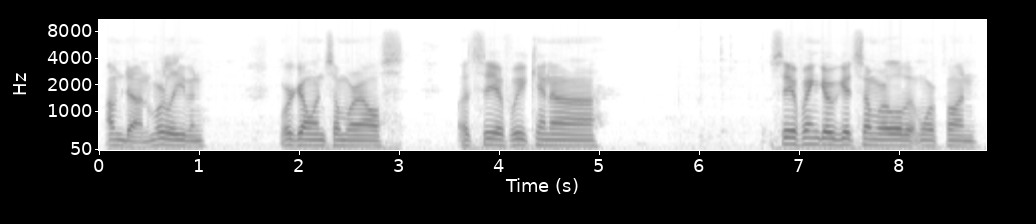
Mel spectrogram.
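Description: Fixing tech trouble mid-stream, this man talks to chat in a frustrated, think-aloud way during a casual livestream. His mid-range voice is smooth with a steady tone and moderate pace, pausing often, and the sound is lo-fi.

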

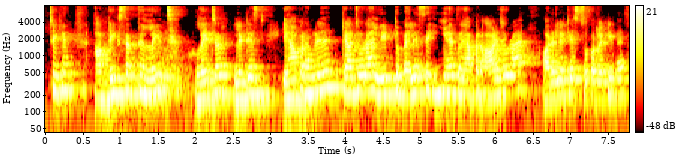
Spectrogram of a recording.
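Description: A man's voice: high-pitched, a little fast, few pauses, a little hiss or hum. A male English grammar teacher giving a classroom lecture, explaining step by step, repeating points and answering his own questions. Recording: echoey room.

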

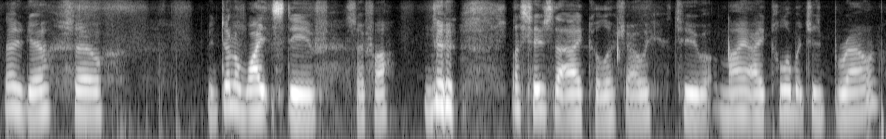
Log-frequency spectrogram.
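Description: Slow and mellow, with a steady tone and medium pitch, a woman gives casual commentary while gaming. The gaming video creator chats with her viewers, giggles often, and talks through each step out loud.

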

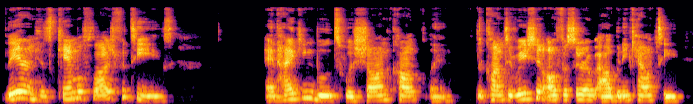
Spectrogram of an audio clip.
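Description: A woman teacher reads a novel aloud to her students. Her voice is fairly low and steady, with a few small slips and restarts. The delivery is plain classroom reading. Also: moderate pace.

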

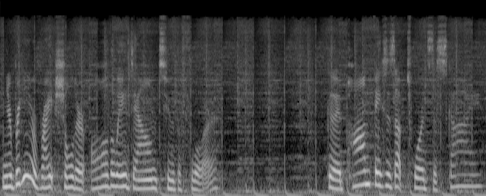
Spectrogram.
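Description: Woman trainer, thirties, mid-pitched, encouraging yoga cues over faint music. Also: expressive, measured pace, warm tone. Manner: encouraging, upbeat cueing. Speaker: fitness trainer. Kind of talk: guided yoga instruction. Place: large indoor home gym studio.

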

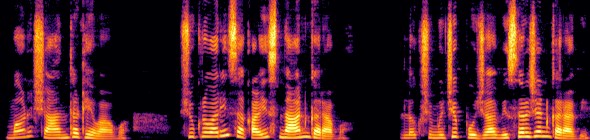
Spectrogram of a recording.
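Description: A woman's voice: a little high, warm tone, dry recording, lightly acted. A woman voicing a wise, patient old woman in a folk tale, speaking earnestly and giving careful instructions.

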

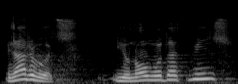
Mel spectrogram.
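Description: A man's voice: high-pitched, moderate pace, mellow, long reverb tail. A man teaching a group, asking pointed questions and demonstrating with his own body. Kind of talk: interactive lecture to a group.

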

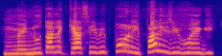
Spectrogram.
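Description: An actress playing a scheming, bossy elder sister-in-law who talks down to the newcomer in a taunting way. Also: female voice, extremely high pitch, brisk, pushed and bright, no room sound, full character voice. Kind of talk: village family drama acting.

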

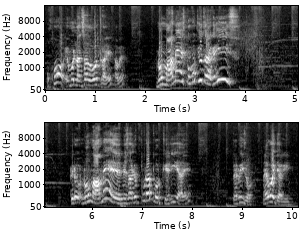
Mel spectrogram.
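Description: A man giving excitable gameplay commentary as a gaming channel host, shouting and swearing at the game as he plays. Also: very high-pitched. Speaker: gaming YouTuber.

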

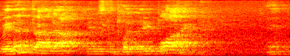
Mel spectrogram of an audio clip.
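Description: A man with a medium-pitched voice, speaking at a moderate pace, shares his personal testimony as a father. He is plainspoken and earnest, sometimes overcome with strong emotion, and he quotes other people in lively voices. The recording sounds echoey and distant, with soft music playing underneath and a noisy background.

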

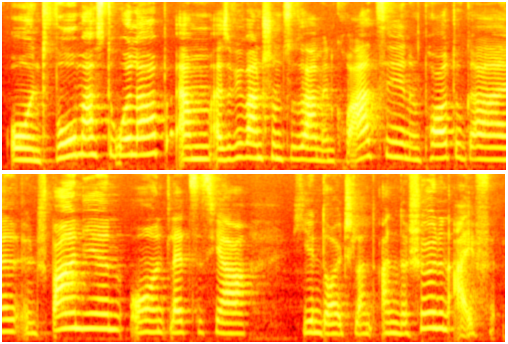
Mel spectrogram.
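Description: A young Ukrainian fitness vlogger, her voice a little high and fairly bright, sits on a sofa in a bright living room answering viewer questions. The chat is casual and friendly, full of fillers, recorded on a lapel mic.

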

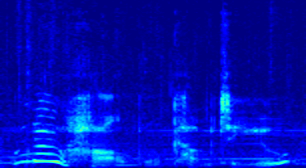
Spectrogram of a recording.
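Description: A man voicing a cunning, greedy old witch in a shrill, wheedling tone for a storybook reading in a horror game. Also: huge pitch swings, takes it slowly, over music, heavily acted. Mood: coaxing.

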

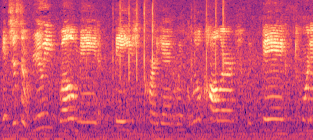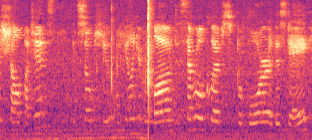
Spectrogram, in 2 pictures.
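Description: A young adult woman in casual, chatty, relaxed vlog talk. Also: a little high, a little slow. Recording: echoey room from far off, noisy.

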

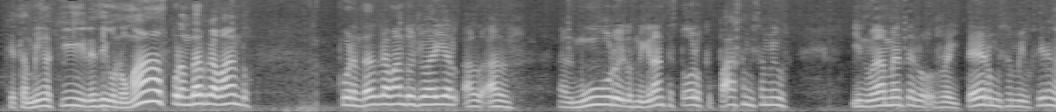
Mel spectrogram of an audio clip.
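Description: A middle-aged vlogger with a northern Mexican Spanish accent and a fairly high voice. He talks in a loose, slangy style, repeating himself and calling his viewers buddies as he tells a story. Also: a little mellow, low-quality recording. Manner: chatty, repetitive, slangy, addresses viewers as buddies.

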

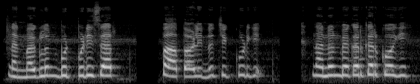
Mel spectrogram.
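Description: A woman's voice: high voice, little pitch movement, fast, voice pushed down, close to an everyday voice. A woman voicing a middle-aged village mother in a cartoon who pleads, sobs and nags her daughter. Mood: wailing, pleading. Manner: pleading and sobbing in the dream, bossy when nagging. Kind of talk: cartoon voice acting.

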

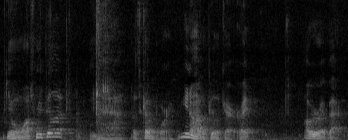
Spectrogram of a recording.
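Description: A man in his forties hosts a cooking show from his home kitchen and talks playfully to the viewer. His voice sits low, but the pitch swings widely as he jokes. The kitchen is echoey, with clear background noise and the sound of chopping. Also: huge pitch swings, fast. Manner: chatty, playful, talks to camera while chopping. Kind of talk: casual cooking vlog.

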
